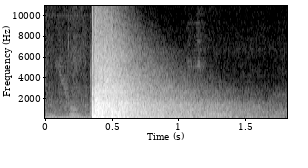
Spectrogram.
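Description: A firecracker set off outdoors to scare birds away goes off in one sudden, loud bang, then its echo rolls away and slowly fades over more than a second, with no talking.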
